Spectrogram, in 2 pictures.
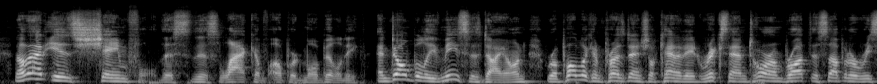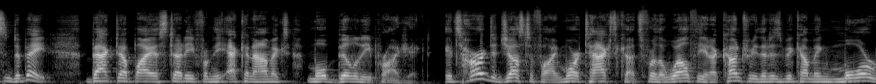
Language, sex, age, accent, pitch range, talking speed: English, male, 50-69, American, 125-155 Hz, 190 wpm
